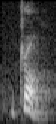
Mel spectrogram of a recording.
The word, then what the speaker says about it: 正: It's pronounced fourth tone, zheng.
